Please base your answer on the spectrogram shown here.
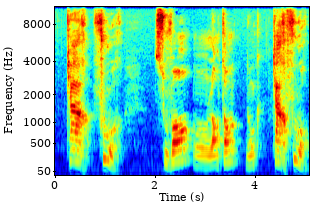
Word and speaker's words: Carrefour: souvent on l'entend donc carrefour on le prononce comme ça carrefour vous avez michelin michelin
